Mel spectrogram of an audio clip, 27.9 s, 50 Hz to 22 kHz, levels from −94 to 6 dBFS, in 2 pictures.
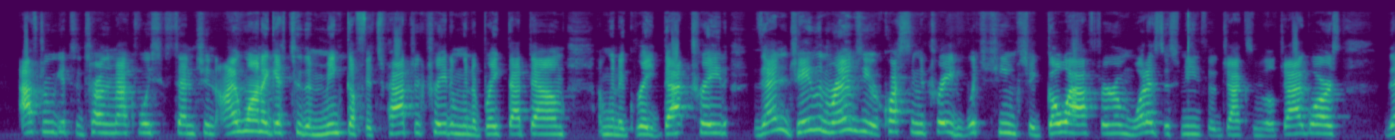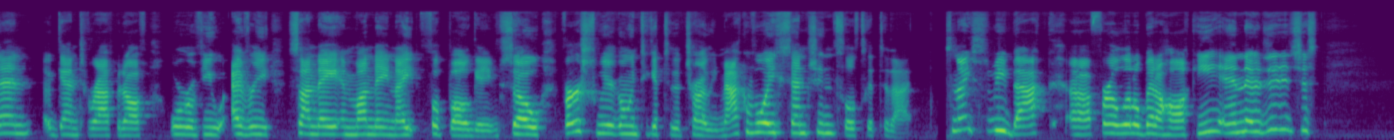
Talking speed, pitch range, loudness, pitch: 205 wpm, 210-260 Hz, -20 LUFS, 235 Hz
